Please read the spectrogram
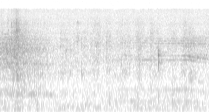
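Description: Near silence, with faint sounds of a plastic spoon stirring slime in a bowl.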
